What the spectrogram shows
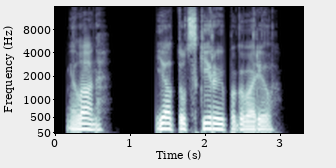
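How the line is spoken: Hoarse rasp. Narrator (Russian): прохрипел

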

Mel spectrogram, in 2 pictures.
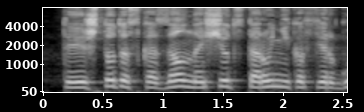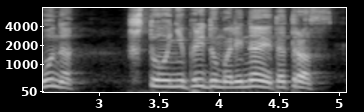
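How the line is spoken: Grim, grinning. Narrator (Russian): Дэниел мрачно осклабился

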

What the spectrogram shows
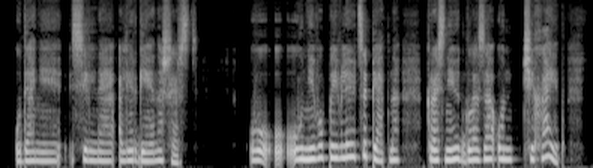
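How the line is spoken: Stammering rapid chatter. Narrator (Russian): заикаясь, тараторит

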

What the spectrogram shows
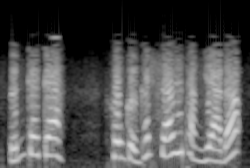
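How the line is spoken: Calling out. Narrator (Vietnamese): Hoàng Dung kêu lên

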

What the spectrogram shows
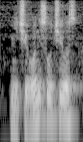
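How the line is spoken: Plain reply. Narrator (Russian): ответил молодой доктор

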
